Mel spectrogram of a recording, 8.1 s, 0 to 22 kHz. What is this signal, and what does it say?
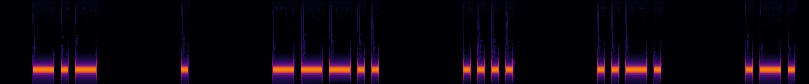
Morse code, heard as a keyed tone, about 17 wpm, spaced as for 8 wpm, 700 Hz. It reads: KE8HFR
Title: USA Call Signs - 4x Character Spacing - 17wpm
